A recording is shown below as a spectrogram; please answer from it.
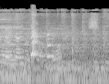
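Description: A dog barking and yipping: a drawn-out whining yelp followed by a short sharp bark, over music from a television.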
